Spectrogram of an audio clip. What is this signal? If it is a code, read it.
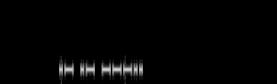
Morse code, heard as a keyed tone, about 42 wpm, 700 Hz. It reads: AA8
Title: USA Call Sign Prefixes - 45wpm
